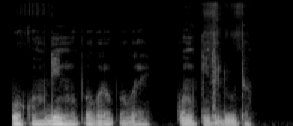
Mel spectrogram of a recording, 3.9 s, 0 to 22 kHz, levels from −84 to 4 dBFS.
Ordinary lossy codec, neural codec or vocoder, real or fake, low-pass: none; none; real; 19.8 kHz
